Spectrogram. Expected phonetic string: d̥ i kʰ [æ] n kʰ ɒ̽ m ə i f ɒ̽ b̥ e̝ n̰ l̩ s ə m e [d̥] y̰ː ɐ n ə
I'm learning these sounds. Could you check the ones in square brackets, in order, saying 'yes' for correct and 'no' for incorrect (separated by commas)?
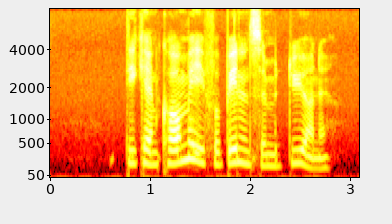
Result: yes, yes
